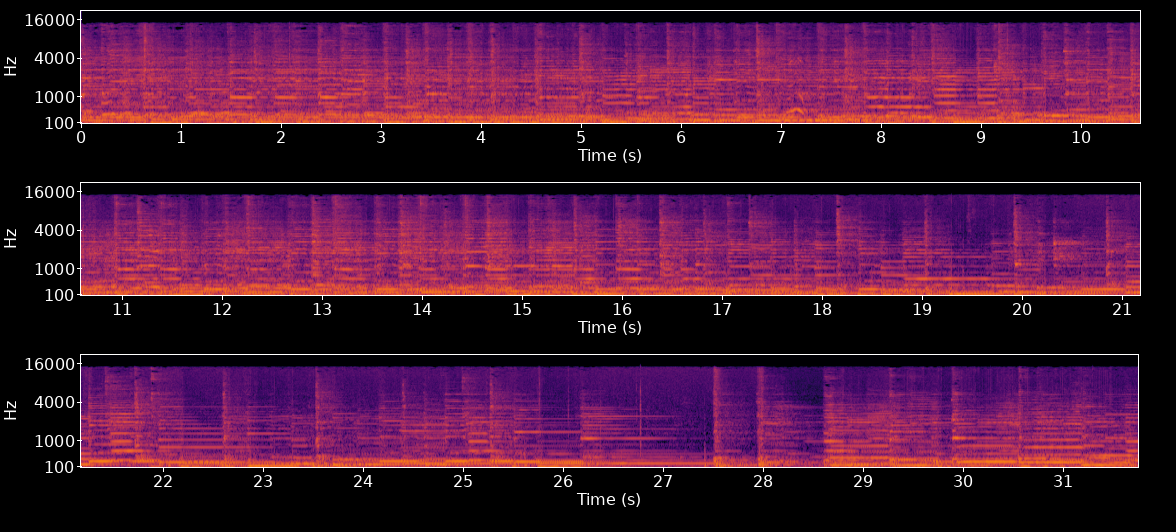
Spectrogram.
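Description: Acoustic string trio of fiddle, acoustic guitar and double bass playing an instrumental folk piece, with the guitar picking busily under bowed strings. The music thins out briefly near the end, then comes back in full.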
